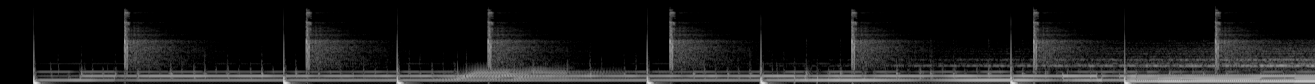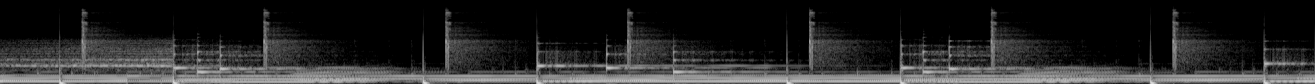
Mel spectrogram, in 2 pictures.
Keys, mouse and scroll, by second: 0.4-3.9 middle drag, 4.5-7.2 middle drag, 7.9-9.8 drag, 8.8-12.9 right drag, 12.2 a, 12.5 click, 12.9 middle click, 15.5 KP_1, 16.7 shift+a, 19.6 middle click, 20.1-21.4 middle drag, 21.4 s, 23.6-26.3 middle drag.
